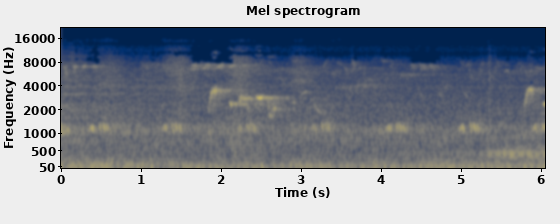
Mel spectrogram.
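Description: Birds calling: one repeats a short note about every half second, while another gives a higher, quick chirping call about two seconds in and again near the end.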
